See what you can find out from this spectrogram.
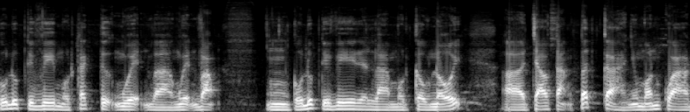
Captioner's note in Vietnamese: khịt mũi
